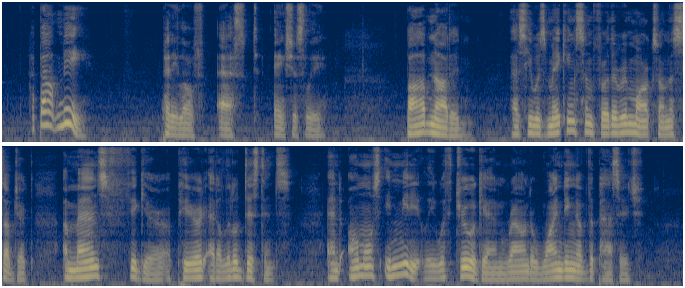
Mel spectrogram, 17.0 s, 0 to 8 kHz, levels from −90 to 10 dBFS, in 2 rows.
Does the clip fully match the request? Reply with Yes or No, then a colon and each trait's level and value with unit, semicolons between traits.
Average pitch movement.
Yes: average, 4.5 semitones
